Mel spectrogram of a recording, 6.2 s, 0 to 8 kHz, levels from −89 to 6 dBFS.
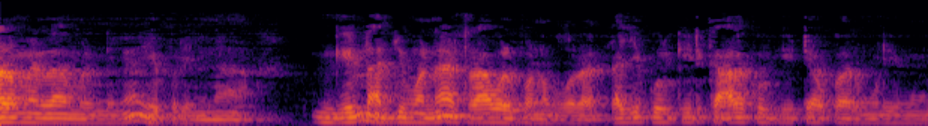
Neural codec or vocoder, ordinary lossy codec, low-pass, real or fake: none; MP3, 24 kbps; 7.2 kHz; real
